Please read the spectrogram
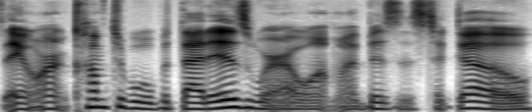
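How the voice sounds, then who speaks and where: Heard in a dry, close sound with no echo, a woman speaks at a medium pitch. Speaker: wedding filmmaker and podcast co-host. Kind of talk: casual chat. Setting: studio. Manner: loud.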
